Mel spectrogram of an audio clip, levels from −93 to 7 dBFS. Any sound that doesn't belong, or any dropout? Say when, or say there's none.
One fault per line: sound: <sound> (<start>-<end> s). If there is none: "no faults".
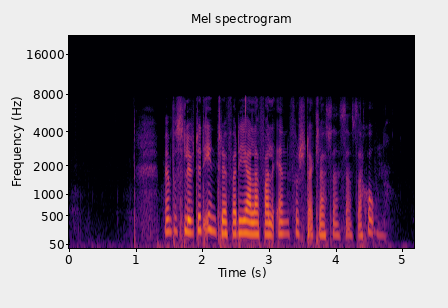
no faults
